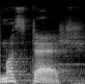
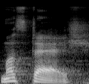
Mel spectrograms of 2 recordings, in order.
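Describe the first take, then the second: Both takes have the same delivery.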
